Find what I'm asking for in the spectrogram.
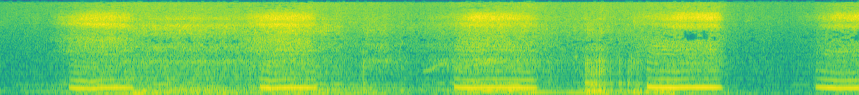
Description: My dog Butterball and cat Clarice are caught sleeping and snoring together.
